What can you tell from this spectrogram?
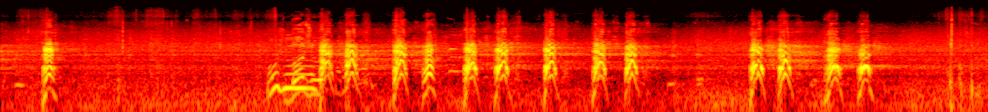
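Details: Adult Dobermann, aged eight years and six months, barking in sharp, evenly spaced bursts about twice a second, then a short pause and another run of barks; a person's voice is heard briefly before the barking starts.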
